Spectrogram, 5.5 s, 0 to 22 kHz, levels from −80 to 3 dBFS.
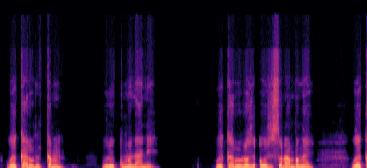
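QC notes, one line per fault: Nothing stood out on listening to this speech recording.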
